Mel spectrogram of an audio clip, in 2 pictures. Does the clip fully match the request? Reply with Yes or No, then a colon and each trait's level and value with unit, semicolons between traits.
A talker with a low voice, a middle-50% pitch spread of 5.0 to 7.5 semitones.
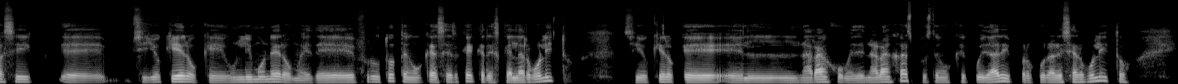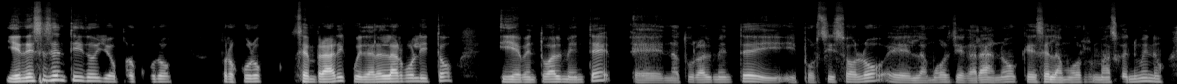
No: low, 115 Hz; average, 3.8 semitones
